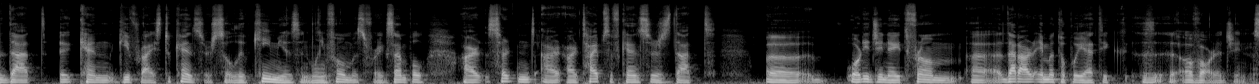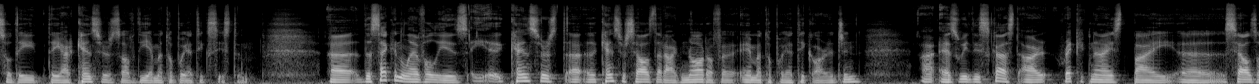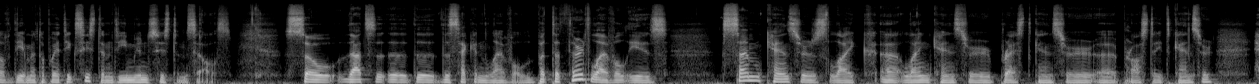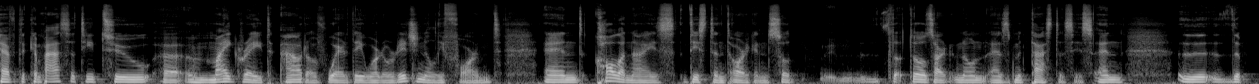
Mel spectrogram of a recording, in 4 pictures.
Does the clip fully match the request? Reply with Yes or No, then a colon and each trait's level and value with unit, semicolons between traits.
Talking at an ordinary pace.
Yes: average, 145 wpm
